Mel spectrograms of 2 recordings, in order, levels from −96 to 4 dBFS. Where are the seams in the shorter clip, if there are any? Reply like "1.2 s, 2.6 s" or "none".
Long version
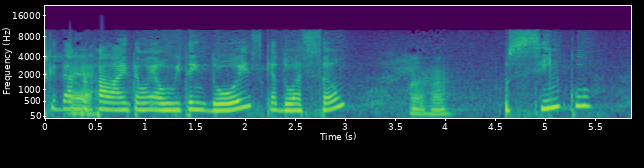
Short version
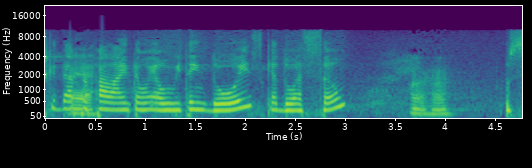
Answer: none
